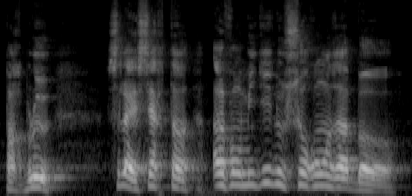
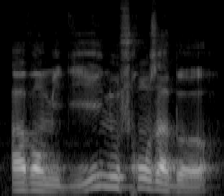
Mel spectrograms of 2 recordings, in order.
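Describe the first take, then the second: First: Higher, louder exclamation to himself; convinced self-talk. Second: Calm, matter-of-fact gentleman; impassive, simple reply. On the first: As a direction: burst out with sudden certainty. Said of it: "ne put s'empêcher de se dire à lui-même". (exclamation convaincue, plus aiguë et forte) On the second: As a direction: state it simply, without emotion. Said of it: "répondit simplement l'impassible gentleman". (réponse simple et impassible) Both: A narrator's reading.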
